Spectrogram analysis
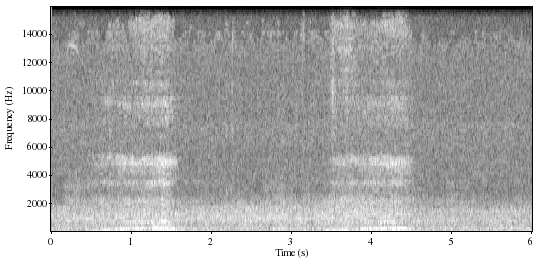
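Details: A person sleeping behind a medical student during a study-with-me recording snores: low rattling snores on each in-breath, about 20 breaths a minute, faint in the background behind steady room noise.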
